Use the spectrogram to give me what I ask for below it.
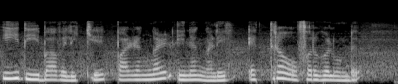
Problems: constant background noise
